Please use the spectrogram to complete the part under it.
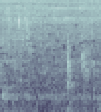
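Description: Bitter gourd leaf tea is poured into a teacup as a brief, steady liquid trickle lasting under a second.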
